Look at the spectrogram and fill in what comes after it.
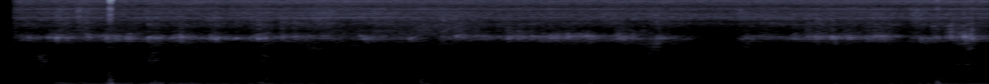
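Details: New Blomberg fridge in a quiet room: a thin, high chirp that comes and goes in short insect-like spells; cause unknown.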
